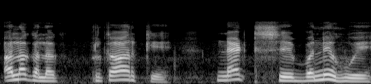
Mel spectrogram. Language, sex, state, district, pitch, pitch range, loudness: Hindi, male, Himachal Pradesh, Shimla, 180 Hz, 155-205 Hz, -15 LUFS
